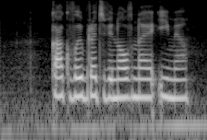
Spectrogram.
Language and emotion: Russian, neutral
